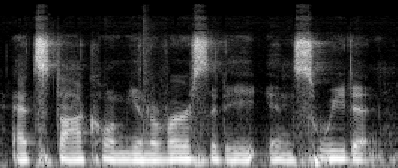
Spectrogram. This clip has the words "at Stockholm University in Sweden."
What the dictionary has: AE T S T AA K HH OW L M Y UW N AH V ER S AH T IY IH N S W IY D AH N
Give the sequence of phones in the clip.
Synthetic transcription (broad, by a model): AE T S T AA K HH OW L M Y UW N AH V ER S AH T IY IH N S W IY D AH N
